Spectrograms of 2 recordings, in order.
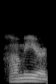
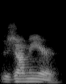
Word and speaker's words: Hamir: do I keep forgetting it's hamir not Jamir sounds like how you'd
